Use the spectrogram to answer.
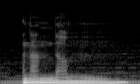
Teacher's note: Ananda ends in a nasalization, anuswara, rather than an expulsion of breath, visarga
